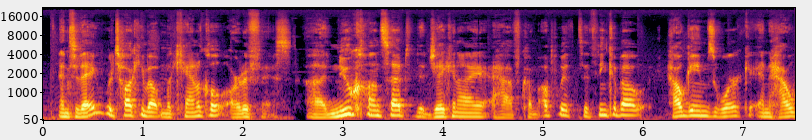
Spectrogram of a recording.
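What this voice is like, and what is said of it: Weakened voice, still recovering. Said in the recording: “I'll still have some semblance of a voice, as my voice is still slowly but surely recovering ... your voice does sound better ... is the one who's losing his voice”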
